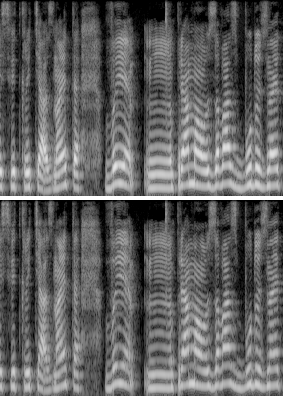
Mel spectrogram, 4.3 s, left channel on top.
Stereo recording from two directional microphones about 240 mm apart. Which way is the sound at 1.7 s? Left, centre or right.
Right.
